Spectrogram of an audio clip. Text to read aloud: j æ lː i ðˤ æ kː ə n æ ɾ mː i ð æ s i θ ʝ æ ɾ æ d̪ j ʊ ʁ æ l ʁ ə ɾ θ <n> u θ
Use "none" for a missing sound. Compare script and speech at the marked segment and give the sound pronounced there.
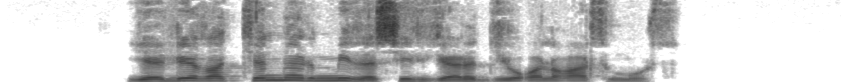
m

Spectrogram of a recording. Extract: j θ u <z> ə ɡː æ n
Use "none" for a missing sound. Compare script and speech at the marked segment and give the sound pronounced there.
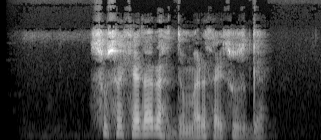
z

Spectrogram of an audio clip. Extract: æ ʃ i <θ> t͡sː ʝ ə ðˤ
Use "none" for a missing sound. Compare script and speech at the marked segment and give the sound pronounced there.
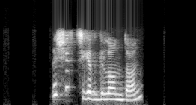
θ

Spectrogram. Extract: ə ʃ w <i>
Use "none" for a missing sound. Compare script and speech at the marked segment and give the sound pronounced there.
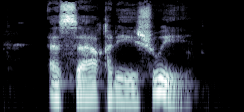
i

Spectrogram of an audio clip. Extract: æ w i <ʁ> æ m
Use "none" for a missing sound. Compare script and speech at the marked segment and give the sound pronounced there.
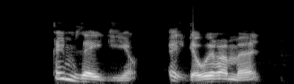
ʁ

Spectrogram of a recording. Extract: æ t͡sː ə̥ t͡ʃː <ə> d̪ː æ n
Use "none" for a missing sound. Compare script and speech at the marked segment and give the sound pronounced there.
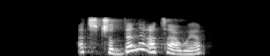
ə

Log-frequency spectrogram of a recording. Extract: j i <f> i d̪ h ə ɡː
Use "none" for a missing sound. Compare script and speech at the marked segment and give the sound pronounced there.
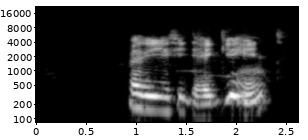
θ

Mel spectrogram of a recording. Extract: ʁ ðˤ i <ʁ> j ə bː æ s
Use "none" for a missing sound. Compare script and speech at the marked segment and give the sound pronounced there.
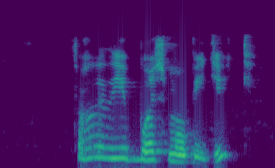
ð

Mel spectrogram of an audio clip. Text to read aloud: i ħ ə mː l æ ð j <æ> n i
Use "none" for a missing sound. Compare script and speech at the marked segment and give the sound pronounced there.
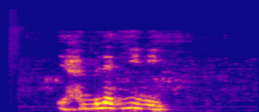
i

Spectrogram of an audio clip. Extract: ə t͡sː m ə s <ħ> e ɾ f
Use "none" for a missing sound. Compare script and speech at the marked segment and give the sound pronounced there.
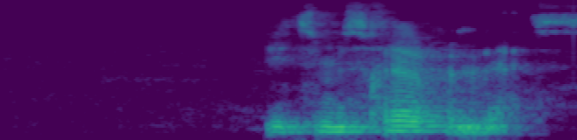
χ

